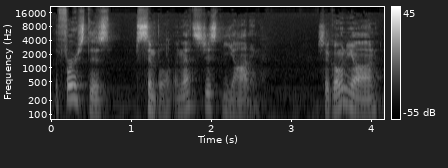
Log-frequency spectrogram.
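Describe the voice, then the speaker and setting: A man talking through voice and breathing exercises in a relaxed, conversational way. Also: medium pitch, a little slow, a little hiss or hum. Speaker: voice coach. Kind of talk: instructional talk.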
